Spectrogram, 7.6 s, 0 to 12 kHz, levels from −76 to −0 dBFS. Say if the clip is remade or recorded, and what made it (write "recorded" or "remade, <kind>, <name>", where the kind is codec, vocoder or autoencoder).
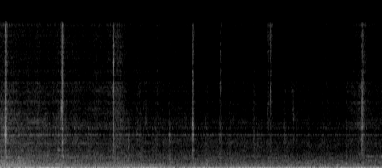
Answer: remade, codec, SNAC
